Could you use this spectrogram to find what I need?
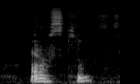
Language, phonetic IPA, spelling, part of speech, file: Polish, [ˈrusʲci], ruski, adjective / noun, LL-Q809 (pol)-ruski.wav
